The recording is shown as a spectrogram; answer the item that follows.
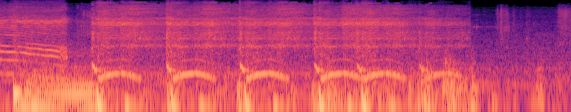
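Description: Short music jingle: a falling slide over deep bass, then a bouncy run of arching notes about twice a second. It stops about three and a half seconds in.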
